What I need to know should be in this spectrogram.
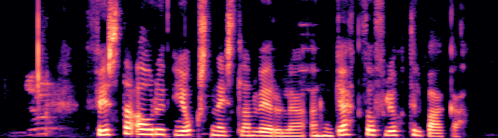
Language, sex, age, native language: Icelandic, female, 30-39, Icelandic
